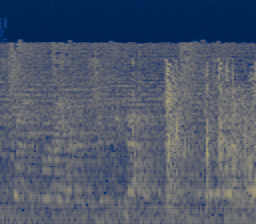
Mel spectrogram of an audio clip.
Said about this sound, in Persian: همه چیز تا اینجا عادی و معمولی پیش رفت تا اینکه مسئول برگزاری مراسم چکش را برای تایید فروش تابلو روی میز زد.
